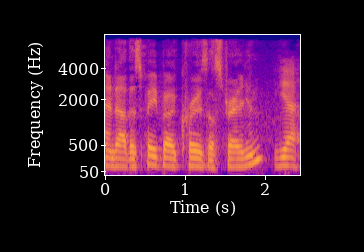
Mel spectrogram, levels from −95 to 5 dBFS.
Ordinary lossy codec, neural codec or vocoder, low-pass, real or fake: AAC, 32 kbps; autoencoder, 48 kHz, 128 numbers a frame, DAC-VAE, trained on Japanese speech; 7.2 kHz; fake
